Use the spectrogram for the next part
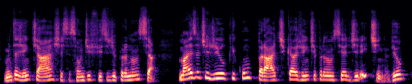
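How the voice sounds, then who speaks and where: A man with a Brazilian Portuguese accent leading a pronunciation lesson, encouraging learners and modelling words slowly for them to repeat. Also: fairly high pitch, animated, darkish tone. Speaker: language teacher.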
